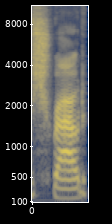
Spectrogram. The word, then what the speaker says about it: Shroud: loud shroud Shroud okay everyone was telling me in my last video that it rhymes with cloud and crowd shroud shroud that sounds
